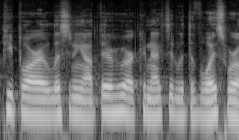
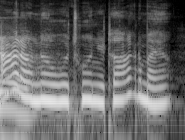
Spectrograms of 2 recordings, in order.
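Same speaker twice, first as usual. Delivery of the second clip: put-on much higher, nerdy boy voice; Cleveland Junior impression; 10 semitones higher, 3 dB louder than usual. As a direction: stay up high like the cartoon kid. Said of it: "Cleveland's son, Junior".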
